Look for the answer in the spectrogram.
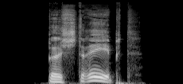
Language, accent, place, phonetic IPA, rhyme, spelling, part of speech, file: German, Germany, Berlin, [bəˈʃtʁeːpt], -eːpt, bestrebt, verb, De-bestrebt.ogg
- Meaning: 1. past participle of bestreben 2. inflection of bestreben: second-person plural present 3. inflection of bestreben: third-person singular present 4. inflection of bestreben: plural imperative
